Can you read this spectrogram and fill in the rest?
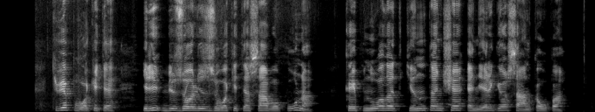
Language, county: Lithuanian, Panevėžys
